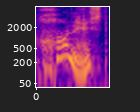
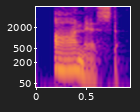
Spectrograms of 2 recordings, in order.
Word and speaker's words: honest: It's not honest, it's honest. Ah.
